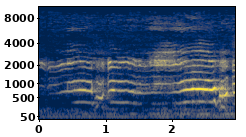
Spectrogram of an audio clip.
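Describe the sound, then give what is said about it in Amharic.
An infant, a baby found in a basket, cries nonstop with a strained, tonal wail that swells and wavers and grows louder toward the end. “ብጣዕሚ በኪ ስለ ዝነበረ ድማ ኣዝዩ ሓዘነትሉ።”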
